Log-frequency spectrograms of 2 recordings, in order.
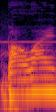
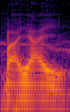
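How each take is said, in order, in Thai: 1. ออกเสียงโดยมีเสียงเลื่อน w ระหว่างสระ 2. ออกเสียงโดยมีเสียงเลื่อน y ระหว่างสระ (1) "เคยเจอคนบางคนเนี่ยพูดคำว่าbawai" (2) "ประสบการณ์ตรงยังไม่เคยเห็นเจอคนญี่ปุ่นพูดแบบนี้"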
